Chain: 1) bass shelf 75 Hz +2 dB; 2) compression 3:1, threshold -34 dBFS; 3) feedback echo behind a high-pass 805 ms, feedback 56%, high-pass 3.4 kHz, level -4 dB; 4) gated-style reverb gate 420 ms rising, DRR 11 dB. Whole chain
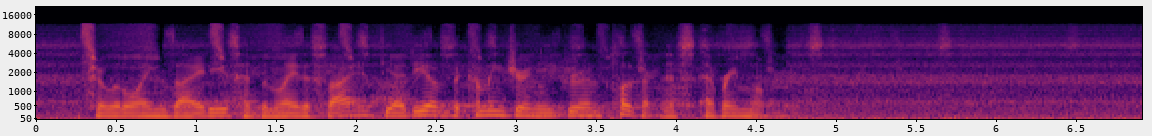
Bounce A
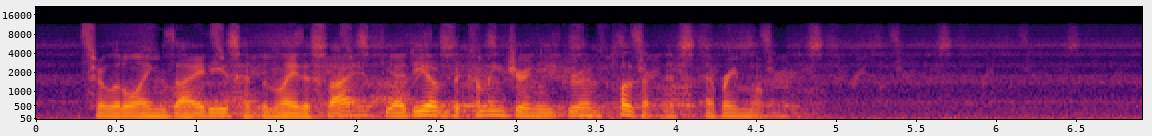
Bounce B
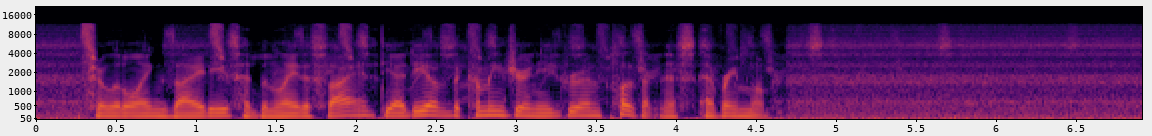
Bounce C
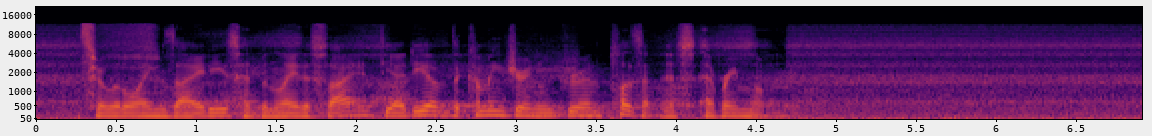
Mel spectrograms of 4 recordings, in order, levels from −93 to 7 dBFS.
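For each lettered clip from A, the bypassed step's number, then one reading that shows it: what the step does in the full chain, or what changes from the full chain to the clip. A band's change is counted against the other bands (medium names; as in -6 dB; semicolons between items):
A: 2, mean gain reduction 7.0 dB; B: 4, echo-to-direct -9.0 dB to -13.0 dB; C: 3, echo-to-direct -9.0 dB to -11.0 dB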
